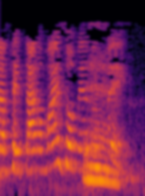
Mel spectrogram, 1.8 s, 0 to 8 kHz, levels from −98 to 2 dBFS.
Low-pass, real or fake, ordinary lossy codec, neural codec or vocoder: 7.2 kHz; real; MP3, 24 kbps; none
